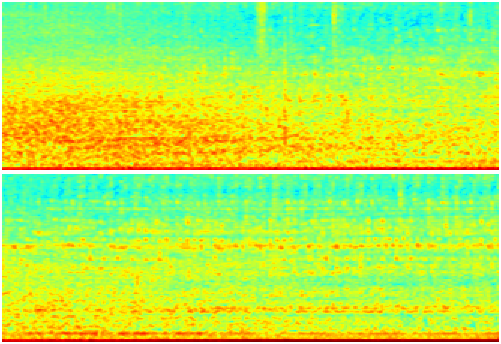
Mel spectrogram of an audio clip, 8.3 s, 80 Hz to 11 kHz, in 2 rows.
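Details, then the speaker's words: 1998 Ford Ranger, after replacing a fuel injector that caused a rough idle, at the exhaust pipe: low, steady exhaust rumble at idle, even beat, no stumble or miss; owner believes the injector fixed it. "Sounds pretty good there. I believe the fuel injector fixed it."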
